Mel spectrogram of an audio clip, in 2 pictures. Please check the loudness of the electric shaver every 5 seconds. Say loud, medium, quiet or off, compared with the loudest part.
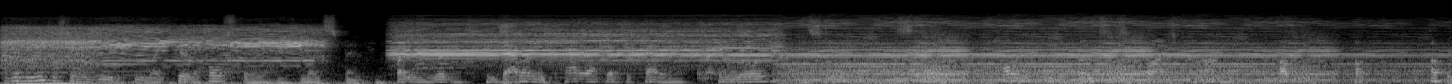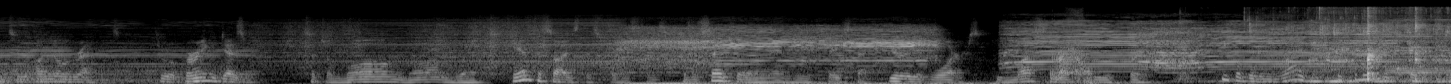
loud, loud, loud, quiet, loud, loud.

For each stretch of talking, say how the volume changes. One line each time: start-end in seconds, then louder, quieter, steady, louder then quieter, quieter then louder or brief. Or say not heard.
0.0-28.9 steady.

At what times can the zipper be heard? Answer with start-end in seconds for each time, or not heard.
7.0-7.5, 25.0-25.5.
